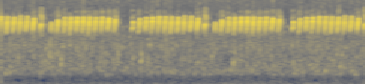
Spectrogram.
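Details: A caged Horsfield's bush lark pair, male and female, singing to help a newly separated bird adapt: continuous fast, high, buzzy trills broken into roughly one-second phrases with short gaps.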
